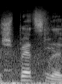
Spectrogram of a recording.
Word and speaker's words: Spätzle: Yeah, le, not la.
